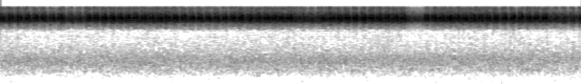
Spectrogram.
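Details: Chirping crickets, the sound produced by rubbing a wing's edge across a comb-like serrated vein, form a continuous piercing high trill with a brief softening near the end and nothing else audible.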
